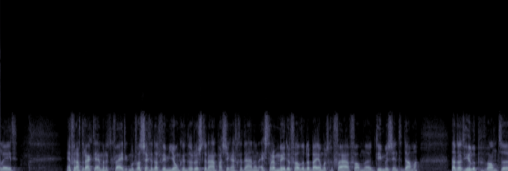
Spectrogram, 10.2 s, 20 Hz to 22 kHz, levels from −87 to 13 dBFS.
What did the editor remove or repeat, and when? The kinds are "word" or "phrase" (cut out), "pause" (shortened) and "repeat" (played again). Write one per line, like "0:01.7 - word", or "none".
0:01.6 - phrase

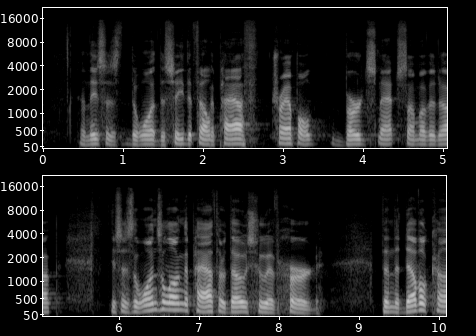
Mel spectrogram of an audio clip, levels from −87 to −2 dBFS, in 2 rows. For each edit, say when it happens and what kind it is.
0:01.0 - word
0:02.1 - word
0:02.8 - word

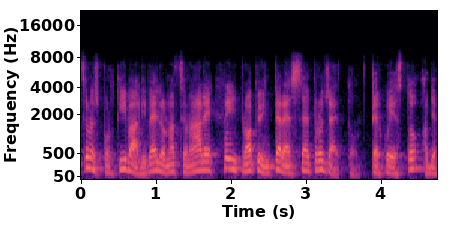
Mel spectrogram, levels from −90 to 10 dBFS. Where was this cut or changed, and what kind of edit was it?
0:01.9 - word
0:03.8 - pause

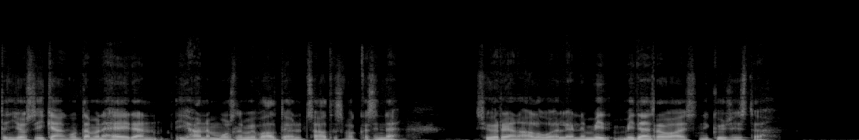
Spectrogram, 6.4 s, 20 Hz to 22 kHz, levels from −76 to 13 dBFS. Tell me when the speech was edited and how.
0:04.9 - word

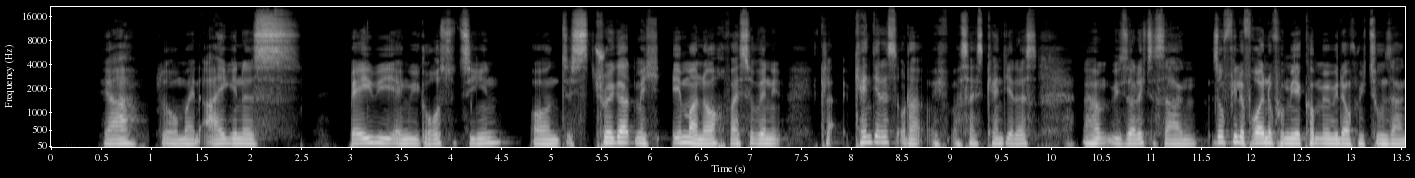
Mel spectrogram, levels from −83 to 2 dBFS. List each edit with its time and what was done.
0:01.0 - pause
0:04.7 - pause
0:11.6 - pause

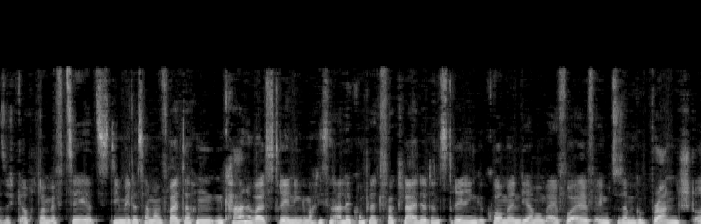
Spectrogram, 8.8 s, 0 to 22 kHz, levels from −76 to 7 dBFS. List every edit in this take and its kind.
none

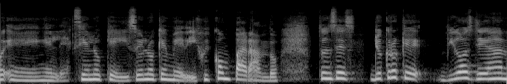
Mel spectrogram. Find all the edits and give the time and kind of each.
0:03.6 - pause

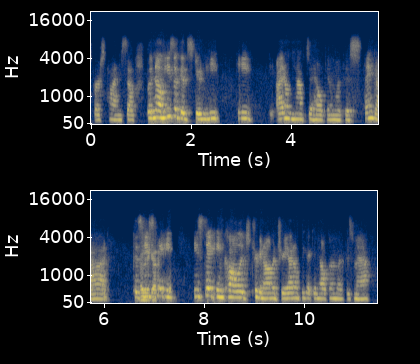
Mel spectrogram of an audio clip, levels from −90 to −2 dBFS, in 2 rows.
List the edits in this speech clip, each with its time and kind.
none

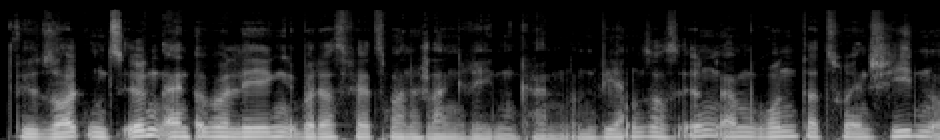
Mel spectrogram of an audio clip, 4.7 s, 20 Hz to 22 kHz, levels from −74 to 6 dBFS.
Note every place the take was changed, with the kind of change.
0:01.0 - word
0:02.1 - word
0:03.1 - word

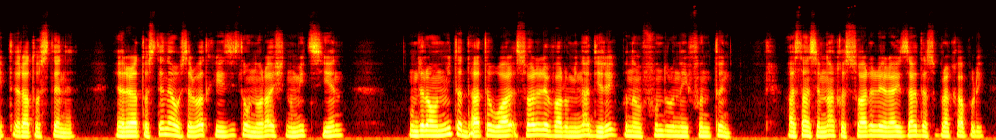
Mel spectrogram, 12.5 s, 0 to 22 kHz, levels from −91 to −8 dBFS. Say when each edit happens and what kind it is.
none

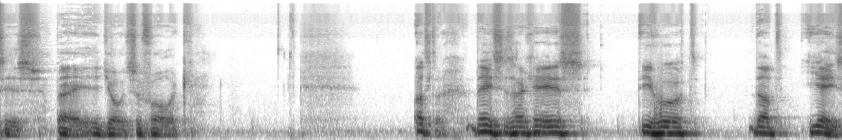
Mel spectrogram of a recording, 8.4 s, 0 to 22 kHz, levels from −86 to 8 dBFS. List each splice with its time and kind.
0:04.3 - word

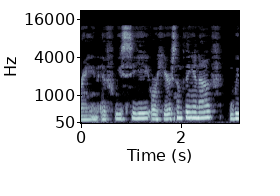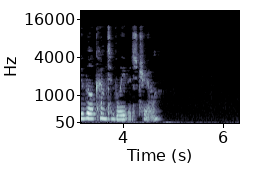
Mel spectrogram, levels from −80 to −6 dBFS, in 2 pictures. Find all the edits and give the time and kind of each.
0:02.9 - pause

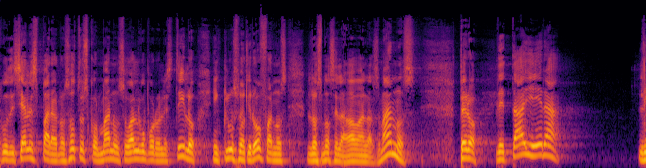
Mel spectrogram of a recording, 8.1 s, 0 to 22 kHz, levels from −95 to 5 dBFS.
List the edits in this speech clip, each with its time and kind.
0:01.1 - word
0:01.5 - word
0:03.1 - word
0:04.0 - word
0:06.2 - word

